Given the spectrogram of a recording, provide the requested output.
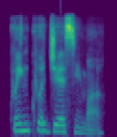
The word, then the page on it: Quinquagesima: Indian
